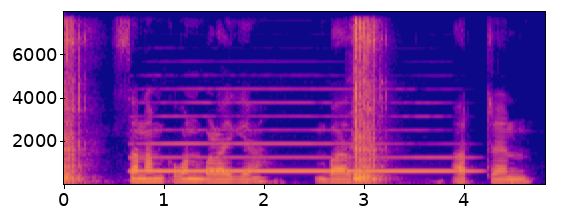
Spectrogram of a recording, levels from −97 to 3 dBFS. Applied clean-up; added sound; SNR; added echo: none; Wind instrument, woodwind instrument + Tools; -2 dB; none.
